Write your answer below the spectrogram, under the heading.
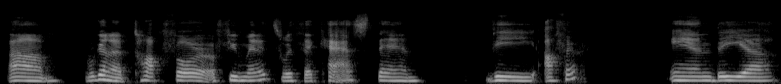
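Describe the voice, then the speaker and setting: A middle-aged host leads a post-show talk at an unhurried pace. The delivery is reflective and halting, with words often repeated while searching for the next thought. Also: mid-range voice, a little mellow. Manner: reflective, halting with word repetitions. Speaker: theater director and discussion host.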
